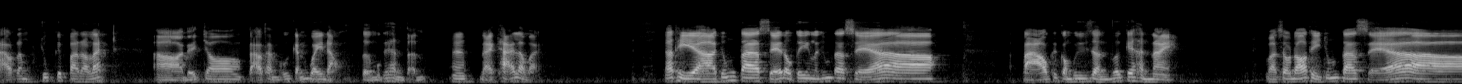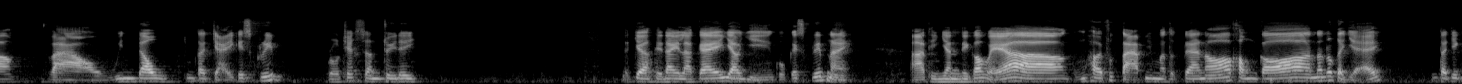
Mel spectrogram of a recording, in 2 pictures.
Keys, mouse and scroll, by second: 5.6 click, 7.7 click, 9.2 click, 9.7 click, 11.4 click, 15.7 click, 18.6 click, 20.2 click, 21.9 click, 23.1 click, 24.9 click.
